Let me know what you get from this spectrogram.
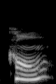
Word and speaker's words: Caen: I come from Normandy, from a town called Caen, C-A-E-N, it's spelled. People always get it confused with Cannes, but I assure you it's not nearly as glamorous.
